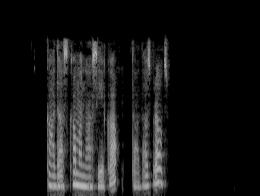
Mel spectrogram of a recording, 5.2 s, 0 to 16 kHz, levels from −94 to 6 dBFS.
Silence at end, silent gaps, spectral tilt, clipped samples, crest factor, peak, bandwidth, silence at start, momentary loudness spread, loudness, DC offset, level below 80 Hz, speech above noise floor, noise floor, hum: 1.85 s; 2.49-2.61 s; -3 dB/octave; under 0.1%; 20 dB; -12 dBFS; 8 kHz; 0.95 s; 16 LU; -28 LUFS; under 0.1%; -72 dBFS; over 61 dB; under -90 dBFS; none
